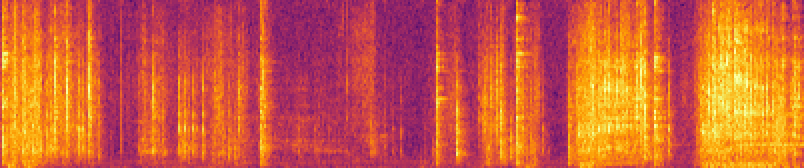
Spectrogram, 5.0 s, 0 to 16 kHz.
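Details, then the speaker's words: Husqvarna 236 chainsaw, reassembled after the previous owner took it apart when the chain stuck in a log, started after priming with choke on and a bit of throttle: uneven pull-cord bursts, pops and brief firing, then rough revving spurts; it has compression and runs. "Oh yeah, it's gonna run."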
